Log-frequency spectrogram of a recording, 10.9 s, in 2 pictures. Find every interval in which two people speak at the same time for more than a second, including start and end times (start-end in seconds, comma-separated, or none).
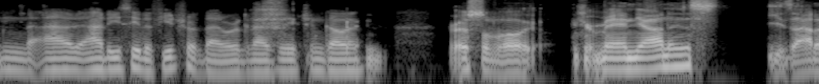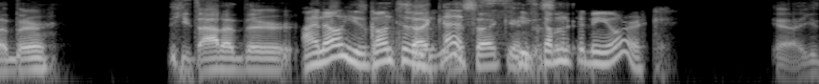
8.1-9.3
